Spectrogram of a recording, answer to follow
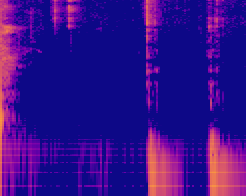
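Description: A single soft computer-keyboard keystroke about one and a half seconds in, most likely the Enter key opening a new line in the code editor. The rest is near silence.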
